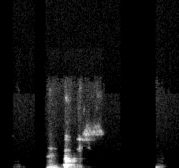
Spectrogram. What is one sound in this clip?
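A man speaks briefly near a microphone.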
